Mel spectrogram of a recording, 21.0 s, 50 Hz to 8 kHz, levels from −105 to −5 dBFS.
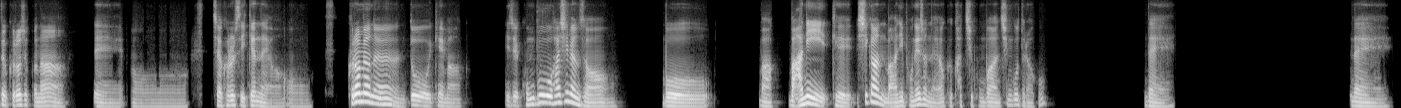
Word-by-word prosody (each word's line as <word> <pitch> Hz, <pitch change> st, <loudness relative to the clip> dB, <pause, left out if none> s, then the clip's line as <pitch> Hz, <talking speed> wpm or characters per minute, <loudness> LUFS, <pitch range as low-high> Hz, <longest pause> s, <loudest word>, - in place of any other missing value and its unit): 또 140 Hz, -4 st, +1 dB
그러셨구나. 115 Hz, -6 st, -2 dB, 0.4 s
네. 95 Hz, -2 st, -6 dB
어. 95 Hz, 0 st, -13 dB, 0.4 s
진짜 -, -, -1 dB
그럴 135 Hz, +1 st, +1 dB
수 130 Hz, -3 st, -2 dB
있겠네요. 105 Hz, -6 st, -2 dB
어. 95 Hz, 0 st, -13 dB, 0.5 s
그러면은 160 Hz, -, +4 dB
또 125 Hz, -6 st, +2 dB
이렇게 105 Hz, +1 st, -5 dB
막 95 Hz, -1 st, -8 dB, 0.6 s
이제 120 Hz, -1 st, -5 dB
공부하시면서 155 Hz, -, +1 dB, 0.7 s
뭐 100 Hz, -3 st, +1 dB, 0.8 s
막 105 Hz, -2 st, -4 dB
많이 145 Hz, +3 st, +6 dB
이렇게 105 Hz, -3 st, -2 dB
시간 195 Hz, -, +4 dB
많이 105 Hz, +3 st, +1 dB
보내셨나요 115 Hz, -4 st, -1 dB
그 110 Hz, -, -11 dB
같이 -, -, -8 dB
공부한 110 Hz, -2 st, -4 dB
친구들하고? 135 Hz, -, -7 dB, 1.5 s
네. 100 Hz, -1 st, -5 dB, 2.6 s
네. 100 Hz, -3 st, -3 dB
110 Hz, 185 characters per minute, -20 LUFS, 100-135 Hz, 2.6 s, 많이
